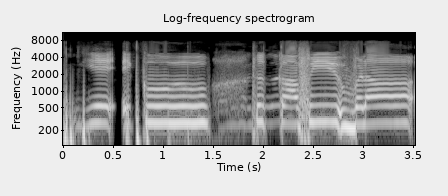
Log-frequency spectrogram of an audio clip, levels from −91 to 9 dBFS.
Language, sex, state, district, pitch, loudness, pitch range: Hindi, female, Uttar Pradesh, Jyotiba Phule Nagar, 270 Hz, -10 LUFS, 265-275 Hz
